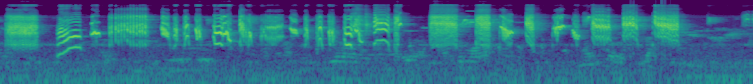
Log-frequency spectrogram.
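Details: Long-tailed shrike singing loudly to provoke other shrikes: dense, rapid stream of harsh squawks mixed with looping whistled and rising notes, almost continuous for seven seconds.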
